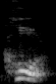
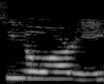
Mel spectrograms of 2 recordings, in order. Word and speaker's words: corps: The CCC, the Civilian Conservation Corps. That's CORPS, people. Corps, like Marine Corps, like Peace Corps. It's spelled CORPS, not CORE, not CO period, not corporation.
